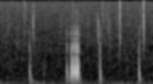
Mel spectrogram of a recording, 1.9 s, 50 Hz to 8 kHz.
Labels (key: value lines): label: biophony, knock croak
recorder: SoundTrap 300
